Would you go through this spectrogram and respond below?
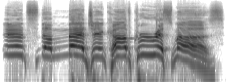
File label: The magic of christmas santa claus voice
